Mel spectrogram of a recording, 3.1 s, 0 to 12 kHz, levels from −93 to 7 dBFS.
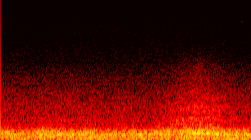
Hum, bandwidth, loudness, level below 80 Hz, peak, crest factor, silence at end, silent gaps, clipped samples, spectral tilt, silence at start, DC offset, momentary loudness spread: none; 2.5 kHz; -31 LUFS; -36 dBFS; -16 dBFS; 14 dB; 0 s; none; under 0.1%; -12 dB/octave; 0 s; under 0.1%; 6 LU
